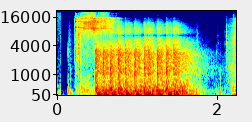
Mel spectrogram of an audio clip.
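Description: Rapid automatic gunfire from the mobile battle royale game PUBG Mobile, a loud sustained burst of shots lasting most of the moment before tapering off, with no voices over it.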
